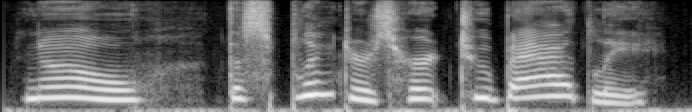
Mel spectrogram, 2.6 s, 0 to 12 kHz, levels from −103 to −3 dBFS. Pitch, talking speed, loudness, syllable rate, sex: 295 Hz, 140 wpm, -17 LUFS, 3.8 syllables/s, female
